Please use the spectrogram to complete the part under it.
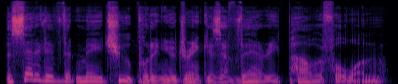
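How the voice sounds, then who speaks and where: Actor as a scheming, animated mad doctor. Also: male voice, medium pitch. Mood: smug, menacing. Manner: smooth condescending menace, deliberate commands. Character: coldly scheming mad doctor, calm and gloating. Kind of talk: radio play acting.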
